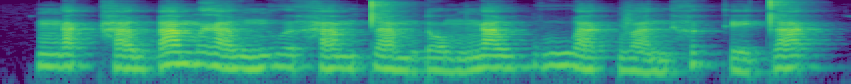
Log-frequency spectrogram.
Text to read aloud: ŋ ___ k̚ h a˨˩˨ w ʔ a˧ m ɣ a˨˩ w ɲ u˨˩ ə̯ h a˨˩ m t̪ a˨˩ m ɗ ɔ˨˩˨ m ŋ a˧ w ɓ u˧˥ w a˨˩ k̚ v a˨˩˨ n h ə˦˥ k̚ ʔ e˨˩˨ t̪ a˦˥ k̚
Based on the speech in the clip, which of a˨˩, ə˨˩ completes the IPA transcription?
a˨˩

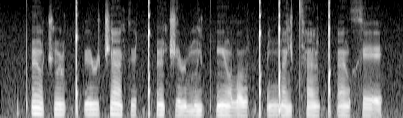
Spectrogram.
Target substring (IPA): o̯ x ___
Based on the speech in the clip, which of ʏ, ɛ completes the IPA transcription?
ɛ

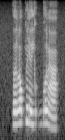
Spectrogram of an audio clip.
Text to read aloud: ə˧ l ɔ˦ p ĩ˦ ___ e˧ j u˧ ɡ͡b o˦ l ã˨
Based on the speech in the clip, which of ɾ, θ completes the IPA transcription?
ɾ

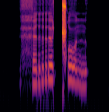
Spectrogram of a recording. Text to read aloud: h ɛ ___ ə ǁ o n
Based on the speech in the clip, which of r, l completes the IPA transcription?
r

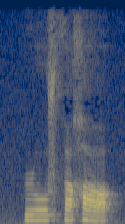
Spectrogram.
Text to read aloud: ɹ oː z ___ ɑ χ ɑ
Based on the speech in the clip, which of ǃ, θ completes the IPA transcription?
θ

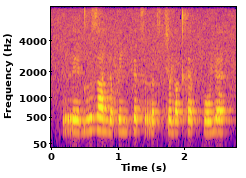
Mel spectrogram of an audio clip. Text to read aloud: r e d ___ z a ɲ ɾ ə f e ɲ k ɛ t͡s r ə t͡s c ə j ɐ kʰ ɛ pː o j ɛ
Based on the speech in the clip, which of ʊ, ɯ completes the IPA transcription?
ɯ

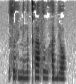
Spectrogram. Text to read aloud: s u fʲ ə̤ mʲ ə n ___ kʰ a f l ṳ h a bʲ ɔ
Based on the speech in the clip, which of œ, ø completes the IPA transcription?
œ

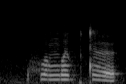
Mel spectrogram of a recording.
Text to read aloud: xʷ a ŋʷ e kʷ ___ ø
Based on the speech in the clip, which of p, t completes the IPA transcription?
t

